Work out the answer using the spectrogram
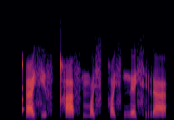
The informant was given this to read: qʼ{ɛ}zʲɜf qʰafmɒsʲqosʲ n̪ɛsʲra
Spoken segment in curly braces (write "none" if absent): ɛ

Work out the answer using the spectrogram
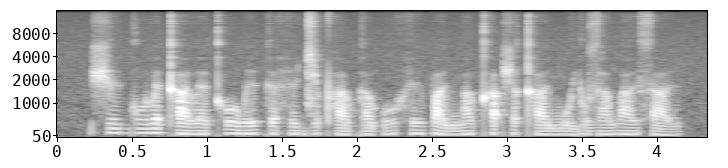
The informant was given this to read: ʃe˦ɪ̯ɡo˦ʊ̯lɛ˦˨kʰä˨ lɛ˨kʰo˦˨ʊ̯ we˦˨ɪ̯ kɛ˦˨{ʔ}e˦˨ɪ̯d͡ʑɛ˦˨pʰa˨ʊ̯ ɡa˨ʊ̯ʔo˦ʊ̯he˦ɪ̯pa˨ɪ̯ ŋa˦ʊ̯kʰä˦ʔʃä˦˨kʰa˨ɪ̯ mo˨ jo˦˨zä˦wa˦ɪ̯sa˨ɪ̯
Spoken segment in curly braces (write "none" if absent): h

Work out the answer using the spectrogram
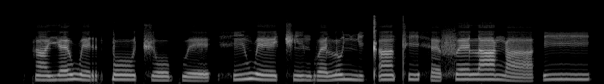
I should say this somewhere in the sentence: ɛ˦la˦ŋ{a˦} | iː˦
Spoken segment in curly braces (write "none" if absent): a˨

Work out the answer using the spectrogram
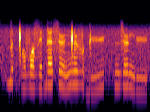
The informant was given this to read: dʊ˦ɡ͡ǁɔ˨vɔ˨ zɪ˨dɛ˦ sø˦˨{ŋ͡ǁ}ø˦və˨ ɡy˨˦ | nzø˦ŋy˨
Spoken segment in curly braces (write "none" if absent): ŋ͡ǁ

